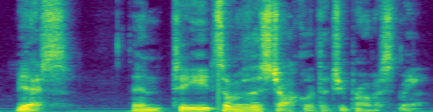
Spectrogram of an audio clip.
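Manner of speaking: soft, halting confession from a demon; sheepish admission. Acted. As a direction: admit a small wish, hesitantly and quietly. Demon shyly admits human wishes.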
